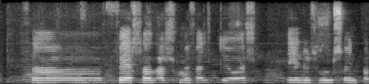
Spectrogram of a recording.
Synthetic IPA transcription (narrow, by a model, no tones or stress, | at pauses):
θa | fɛːɾ̥θaðal̥t̪mɛðfɛlt̪ɪɔɣɛl̥t̪̚ | ɛːnʏɾ̥hunsveɥnpa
